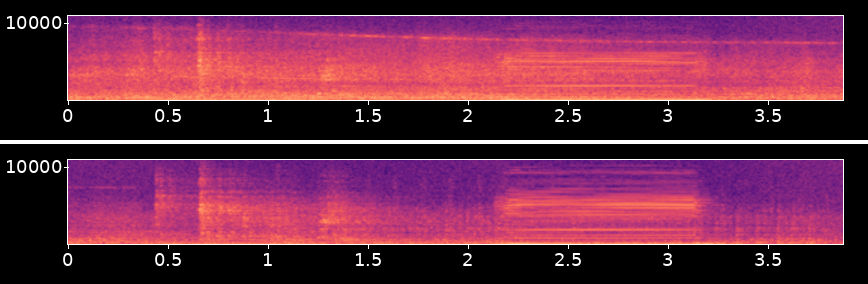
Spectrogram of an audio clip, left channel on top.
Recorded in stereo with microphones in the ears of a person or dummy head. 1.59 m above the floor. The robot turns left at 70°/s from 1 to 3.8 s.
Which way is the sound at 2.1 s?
25° left.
